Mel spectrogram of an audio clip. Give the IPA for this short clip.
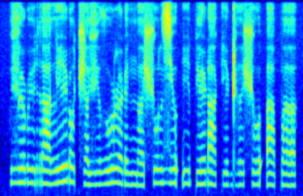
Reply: vʲ o ɽ y r a l i ɽ o t͡ʃ ɐ vʲ ʊ ð u ɭ ɐ ɽ e ŋ ɐ ʃ u l zʲ ʊ ʔ i pʲ e ɽ a k i ɖʱ ɘ ʃ ʊ ʔ a p ɐ

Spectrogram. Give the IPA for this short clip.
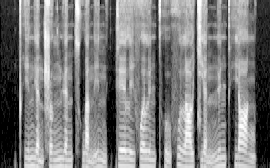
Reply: pʰ i˧˥ n̪ j ɛ̰˨˩ n ʂ ɤ˧˥ ŋ n̪ ɥ ɛ˧˥ n t͡sʰ w a̰˨˩ n i˥˩ n | k e˥ ɪ̯ l i˧˥ f ɤ˥ l y˧˥ n pʰ ṵ˨˩ f u˥˩ l ɑ˧˥ ʊ̯ t͡ɕ j ɛ̰˨˩ n n̪ y˥ n pʰ j ɑ˥˩ ŋ

